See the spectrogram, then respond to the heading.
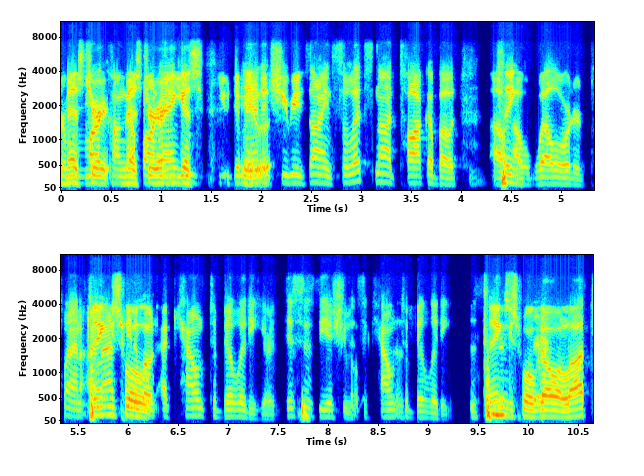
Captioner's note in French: voix de l'interprète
